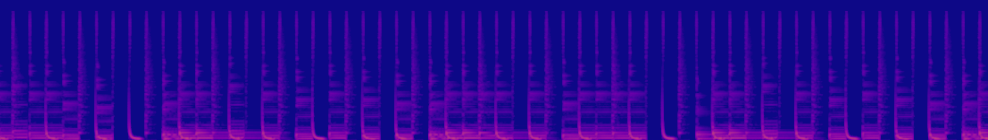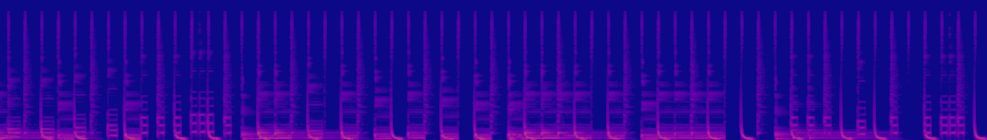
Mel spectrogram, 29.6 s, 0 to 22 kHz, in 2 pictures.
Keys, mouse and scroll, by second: 0.0 ctrl+r, 0.6 click, 0.8 click, 2.9 s, 3.3 z, 4.6 right click, 4.9 s, 5.2 z, 6.7 click, 7.3 s, 7.4 z, 8.2 click, 8.8 g, 9.1 z, 9.5 s, 9.5 g, 10.3 click, 11.5 alt+click, 12.7 alt+z, 18.7 s, 18.9 z, 20.1 click, 20.4 g, 20.8 z, 21.3 click, 21.9 click, 22.4 click, 23.9 click, 25.2 r, 27.4 click, 28.1 g.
